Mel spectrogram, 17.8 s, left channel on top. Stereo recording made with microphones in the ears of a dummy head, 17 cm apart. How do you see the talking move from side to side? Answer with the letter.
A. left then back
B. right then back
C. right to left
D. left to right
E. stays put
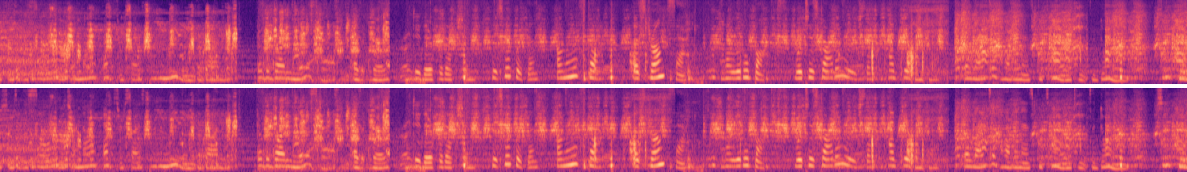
A.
